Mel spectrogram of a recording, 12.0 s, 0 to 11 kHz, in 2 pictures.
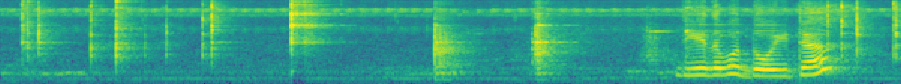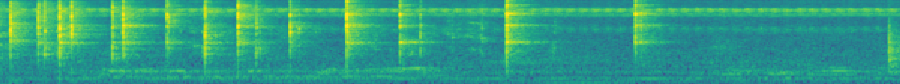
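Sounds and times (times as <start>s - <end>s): glass bowl clinking: 0.1s - 2.4s, 3.0s - 4.6s, 5.5s - 10.5s.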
